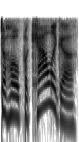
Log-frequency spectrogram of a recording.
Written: Tohopekaliga Lake

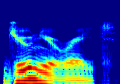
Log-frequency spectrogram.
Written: juniorate

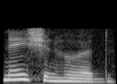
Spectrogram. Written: nationhood

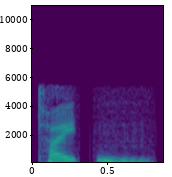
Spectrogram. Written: tighten

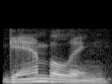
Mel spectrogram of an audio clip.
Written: gambling

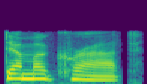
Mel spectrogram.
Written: democrat

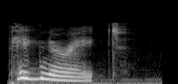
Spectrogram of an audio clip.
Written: pignorate

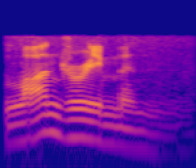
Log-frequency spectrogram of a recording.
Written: laundryman

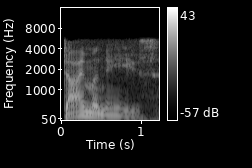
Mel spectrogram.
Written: daimones

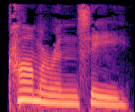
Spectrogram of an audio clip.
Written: commorant

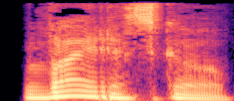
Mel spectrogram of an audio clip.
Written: vitascope

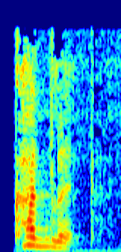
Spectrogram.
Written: cudlipp

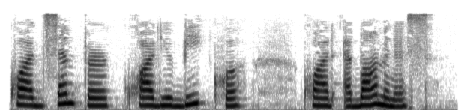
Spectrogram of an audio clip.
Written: quod semper quod ubique quod ab omnibus

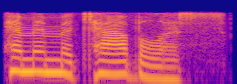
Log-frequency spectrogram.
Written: hemimetabolous

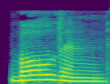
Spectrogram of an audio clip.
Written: bolden

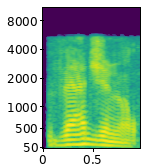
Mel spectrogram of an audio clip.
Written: vaginal

